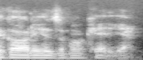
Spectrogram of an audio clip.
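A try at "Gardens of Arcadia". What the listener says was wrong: You said guardian, not garden. It sounded like you said Guardians of Arcadia.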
